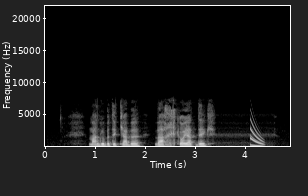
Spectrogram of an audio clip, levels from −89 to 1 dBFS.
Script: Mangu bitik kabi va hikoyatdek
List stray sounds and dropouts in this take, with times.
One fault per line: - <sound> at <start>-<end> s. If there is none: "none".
- chirp at 4.1-4.4 s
